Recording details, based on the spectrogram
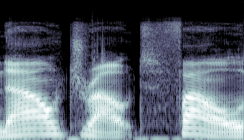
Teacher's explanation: This diphthong starts in a slightly more front position of the vowel found in far and car. A glide to the vowel sound in put would be too large a movement, so the glide is not fully completed.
